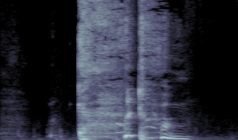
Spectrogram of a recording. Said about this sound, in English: Sorry for my coughing.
